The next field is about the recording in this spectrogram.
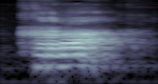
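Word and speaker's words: chanak: The word train used here is kanak. Number 2596. Kanak is spelled C-H-A-N-A-K.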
